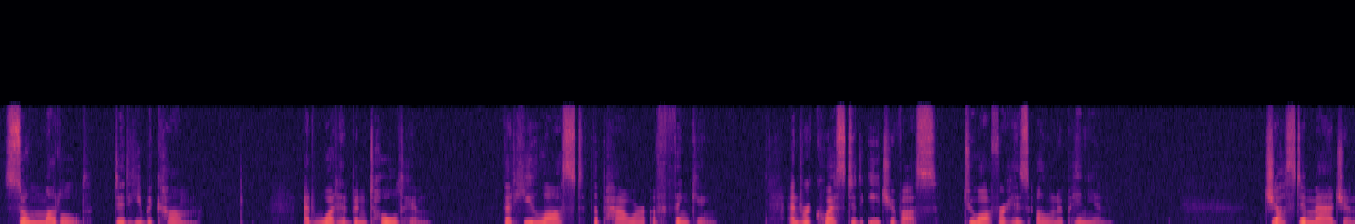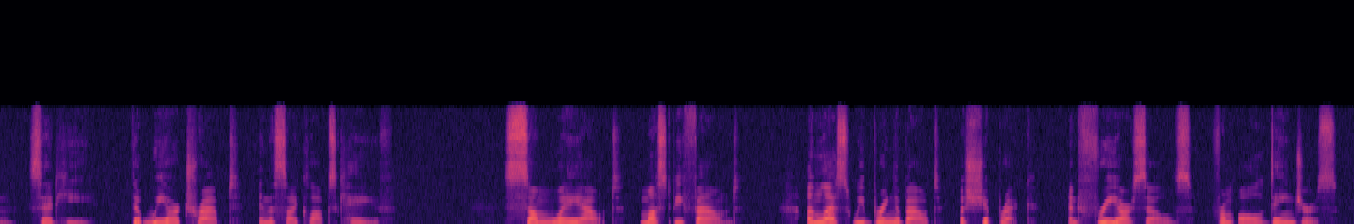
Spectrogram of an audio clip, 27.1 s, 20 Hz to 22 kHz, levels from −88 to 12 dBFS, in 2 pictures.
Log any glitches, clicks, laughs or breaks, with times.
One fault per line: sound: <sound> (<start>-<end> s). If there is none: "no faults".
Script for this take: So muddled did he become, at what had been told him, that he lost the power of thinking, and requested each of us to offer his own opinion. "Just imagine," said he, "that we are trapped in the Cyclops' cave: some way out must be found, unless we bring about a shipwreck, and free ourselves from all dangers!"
sound: tap (2.4-2.6 s)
